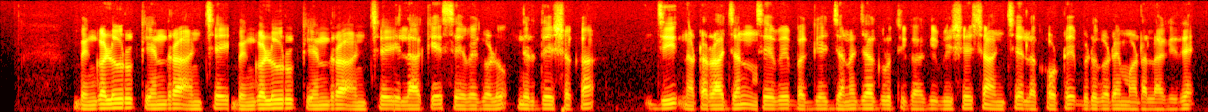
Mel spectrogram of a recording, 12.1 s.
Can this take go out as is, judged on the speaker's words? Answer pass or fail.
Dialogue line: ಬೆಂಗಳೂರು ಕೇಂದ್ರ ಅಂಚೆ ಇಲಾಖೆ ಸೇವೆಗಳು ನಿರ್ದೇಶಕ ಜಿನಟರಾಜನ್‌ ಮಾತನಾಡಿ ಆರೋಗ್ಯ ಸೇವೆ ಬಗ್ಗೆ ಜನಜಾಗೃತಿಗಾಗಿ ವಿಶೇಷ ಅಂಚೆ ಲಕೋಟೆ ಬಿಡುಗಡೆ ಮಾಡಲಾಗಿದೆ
fail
